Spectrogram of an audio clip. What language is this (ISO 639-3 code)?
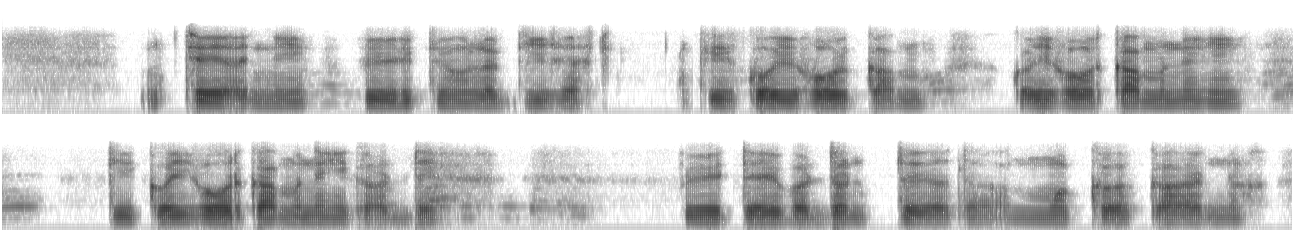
pan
